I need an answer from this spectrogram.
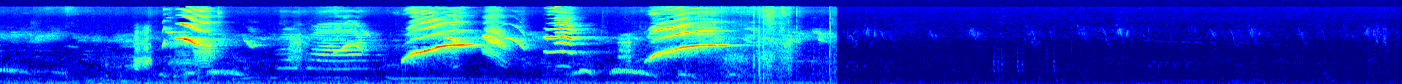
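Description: Bird calls: several loud rising whistled notes and a quick run of short notes, over a low rumble. The sound cuts off abruptly about eight seconds in, leaving near silence.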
